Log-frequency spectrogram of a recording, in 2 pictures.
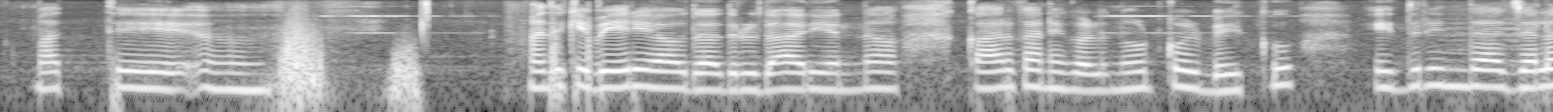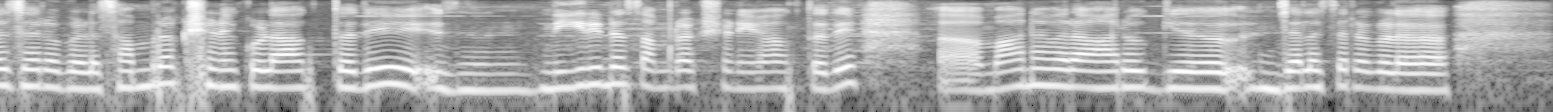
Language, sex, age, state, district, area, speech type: Kannada, female, 18-30, Karnataka, Udupi, urban, spontaneous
